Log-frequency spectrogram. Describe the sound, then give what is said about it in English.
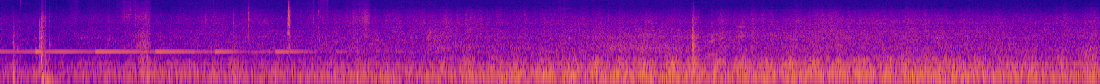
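A long BNSF freight oil train, with an orange engine emerging from a tunnel followed by black pill-shaped oil cars, rumbles past on the tracks north of Seattle at night in the rain with a steady low roar, occasional clanks and squeals from the cars, and a brief horn-like tone near the start. “The orange BNSF engine emerges from the tunnel, and then the black, pill-shaped oil cars, one after another.”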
